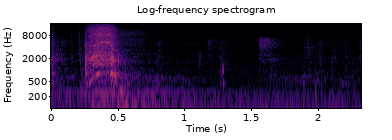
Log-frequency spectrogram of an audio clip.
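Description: Power drill driving a screw into wood blocking in one short burst a fraction of a second in, then stopping.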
